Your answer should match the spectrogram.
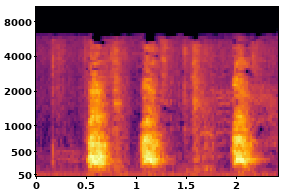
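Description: A hound in a pen barks in short, sharp bursts, three loud barks with a softer one between the last two, spaced at a steady, unhurried pace, with no talking.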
